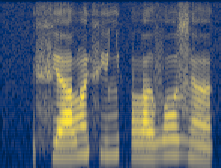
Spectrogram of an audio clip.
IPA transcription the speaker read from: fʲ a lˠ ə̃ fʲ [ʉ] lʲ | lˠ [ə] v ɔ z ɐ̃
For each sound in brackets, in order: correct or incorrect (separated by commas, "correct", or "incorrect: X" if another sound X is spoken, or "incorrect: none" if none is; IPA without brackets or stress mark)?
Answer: correct, correct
